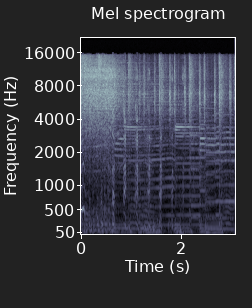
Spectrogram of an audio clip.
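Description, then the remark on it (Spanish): A voice imitates a turkey's gobble, a rapid, warbling run of throaty bursts, loud, lasting about three seconds with no other talk. “Porque esto es como los pavos, ¿no?”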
